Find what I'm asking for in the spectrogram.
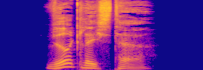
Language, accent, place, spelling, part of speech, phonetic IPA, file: German, Germany, Berlin, wirklichster, adjective, [ˈvɪʁklɪçstɐ], De-wirklichster.ogg
- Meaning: inflection of wirklich: 1. strong/mixed nominative masculine singular superlative degree 2. strong genitive/dative feminine singular superlative degree 3. strong genitive plural superlative degree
